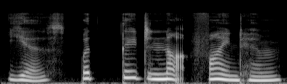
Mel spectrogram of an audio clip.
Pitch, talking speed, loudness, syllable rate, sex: 220 Hz, 145 wpm, -15 LUFS, 3.0 syllables/s, female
